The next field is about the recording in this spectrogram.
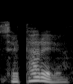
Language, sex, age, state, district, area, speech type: Odia, male, 18-30, Odisha, Koraput, urban, spontaneous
